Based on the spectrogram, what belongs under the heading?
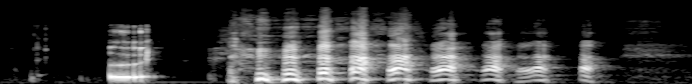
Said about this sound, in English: I just got burped, baby boy. That's four. Are you counting the burps?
